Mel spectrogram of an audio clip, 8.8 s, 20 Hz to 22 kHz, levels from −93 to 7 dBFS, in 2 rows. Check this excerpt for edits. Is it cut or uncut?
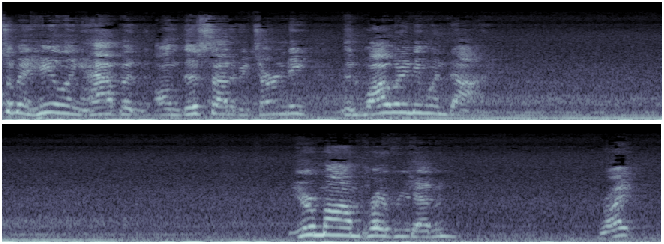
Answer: cut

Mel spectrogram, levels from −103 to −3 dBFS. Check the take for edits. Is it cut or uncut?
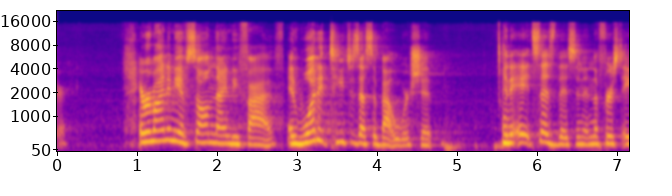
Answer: cut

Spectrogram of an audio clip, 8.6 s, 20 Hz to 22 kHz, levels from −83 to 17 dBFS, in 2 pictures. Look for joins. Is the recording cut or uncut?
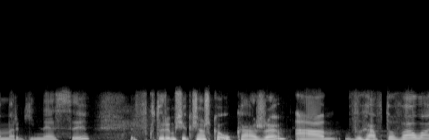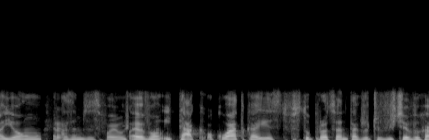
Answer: cut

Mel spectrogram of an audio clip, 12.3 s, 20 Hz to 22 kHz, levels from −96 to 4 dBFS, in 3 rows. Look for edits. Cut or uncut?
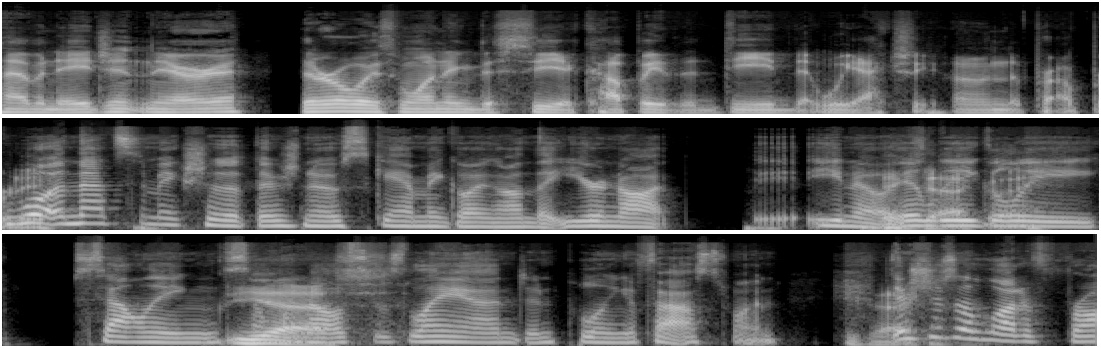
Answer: cut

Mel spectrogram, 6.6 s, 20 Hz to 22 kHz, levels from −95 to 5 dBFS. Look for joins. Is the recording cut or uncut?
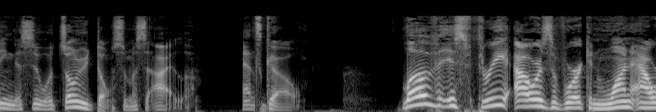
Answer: cut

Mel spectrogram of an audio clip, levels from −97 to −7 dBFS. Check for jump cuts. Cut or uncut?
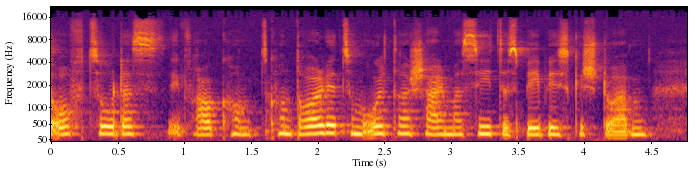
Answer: cut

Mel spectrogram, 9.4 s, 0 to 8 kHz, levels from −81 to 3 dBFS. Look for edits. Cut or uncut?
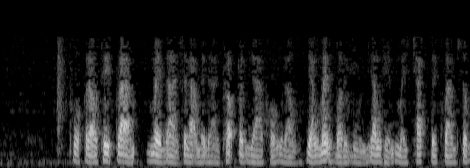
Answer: cut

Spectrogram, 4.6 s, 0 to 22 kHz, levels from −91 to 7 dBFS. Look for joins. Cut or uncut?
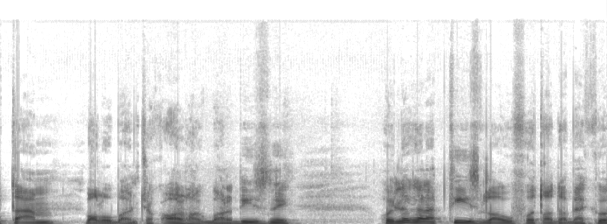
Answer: cut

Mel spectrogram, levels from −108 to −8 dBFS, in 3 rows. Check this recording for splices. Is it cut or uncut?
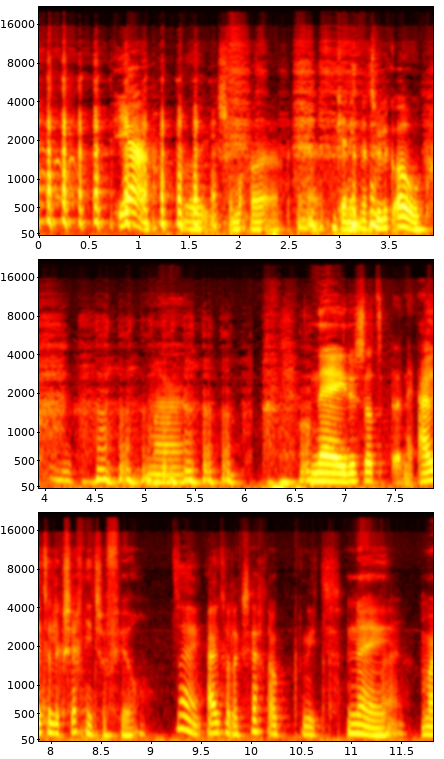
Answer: uncut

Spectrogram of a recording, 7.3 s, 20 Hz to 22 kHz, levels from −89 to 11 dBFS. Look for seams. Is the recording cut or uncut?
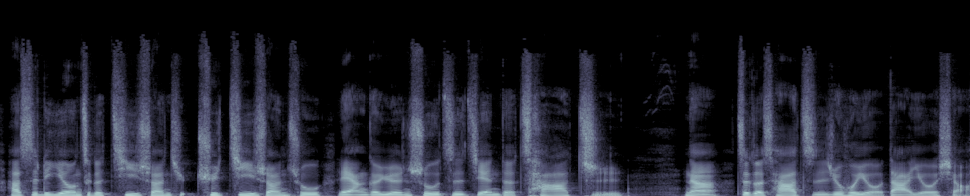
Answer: cut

